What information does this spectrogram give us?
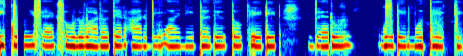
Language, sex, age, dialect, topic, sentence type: Bengali, female, 18-24, Rajbangshi, banking, question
